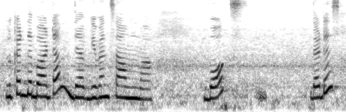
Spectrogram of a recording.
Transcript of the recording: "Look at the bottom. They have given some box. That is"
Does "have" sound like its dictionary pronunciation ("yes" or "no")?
yes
